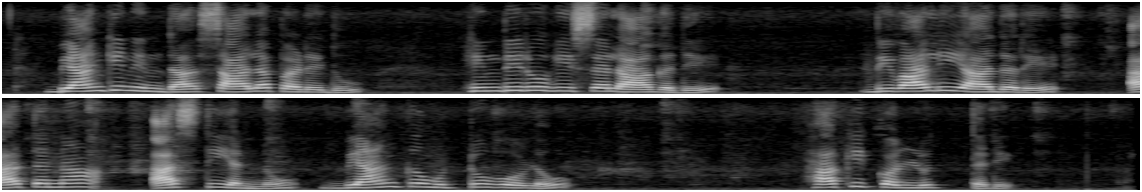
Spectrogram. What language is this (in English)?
Kannada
